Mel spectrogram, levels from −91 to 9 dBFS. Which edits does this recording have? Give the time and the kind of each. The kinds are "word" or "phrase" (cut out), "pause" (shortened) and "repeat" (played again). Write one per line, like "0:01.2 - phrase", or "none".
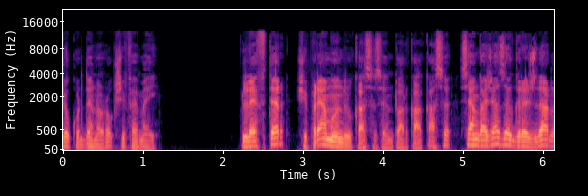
0:02.8 - pause
0:04.9 - pause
